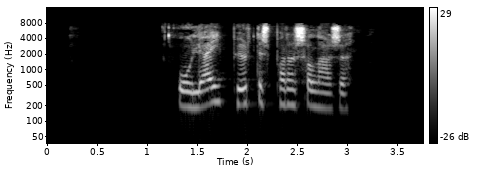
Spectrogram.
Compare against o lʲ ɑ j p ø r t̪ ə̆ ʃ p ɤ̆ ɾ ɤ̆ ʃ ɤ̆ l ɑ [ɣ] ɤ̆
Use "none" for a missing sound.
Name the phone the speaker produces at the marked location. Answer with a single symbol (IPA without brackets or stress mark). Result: ʒ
